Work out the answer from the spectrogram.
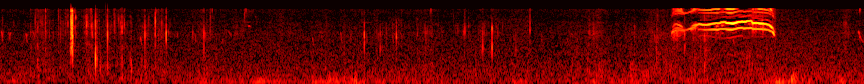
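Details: Nesting female snowy owl feeding tiny owlets in the Arctic. Scattered ticks and clicks come first, then one high, slightly quavering whistled call near the end.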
